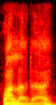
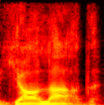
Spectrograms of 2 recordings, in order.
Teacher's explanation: one very specific phonological change that happened in all Northwest Semitic languages is the change of initial w to y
